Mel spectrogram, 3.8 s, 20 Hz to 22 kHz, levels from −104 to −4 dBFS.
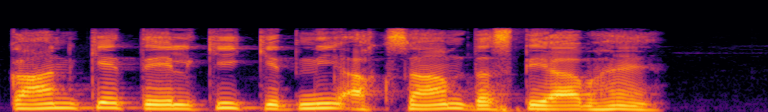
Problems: none marked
